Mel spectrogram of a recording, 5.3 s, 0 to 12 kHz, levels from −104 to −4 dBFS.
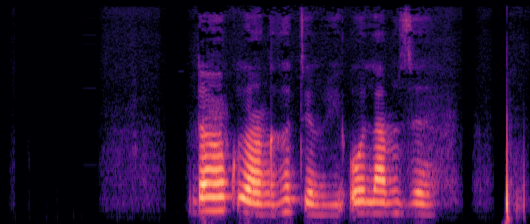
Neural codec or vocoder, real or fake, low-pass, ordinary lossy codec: none; real; 10.8 kHz; Opus, 64 kbps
